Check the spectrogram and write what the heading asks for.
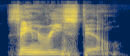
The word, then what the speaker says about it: Sainristil: Yeah, Sainristil. That's how you say it.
